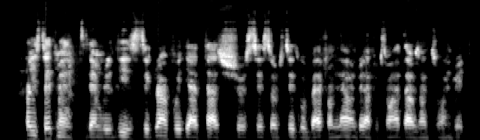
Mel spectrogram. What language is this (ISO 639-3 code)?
pcm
